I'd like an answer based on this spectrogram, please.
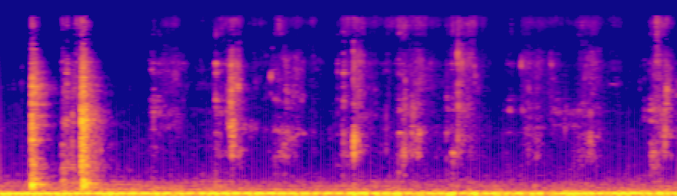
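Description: Sliced pork being mixed into its marinade of black pepper and peanut oil: irregular wet squishing and light clicks, with two stronger strokes right at the start, over a steady low rumble.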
